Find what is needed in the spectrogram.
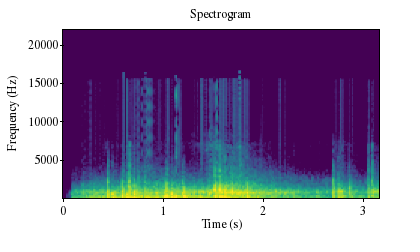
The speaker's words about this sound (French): Les feux d'artifice tirés des quatre coins différents de la ville ont illuminé le ciel de Pristina samedi soir. Le pays fêtait ses 10 ans d'indépendance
